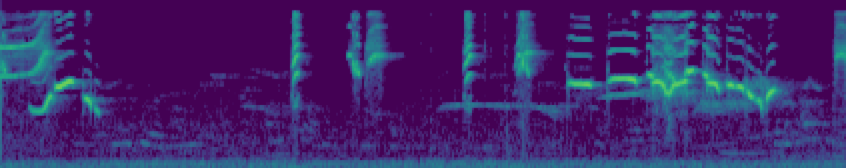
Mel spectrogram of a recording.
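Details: Oriental magpie-robin, a young bird taken from the wild and kept for sauna therapy, opens with a curling whistle, then spaced sharp ticks that build into a fast, varied chattering warble.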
